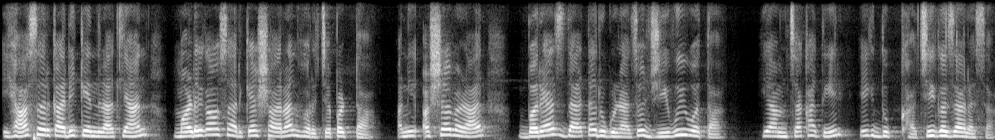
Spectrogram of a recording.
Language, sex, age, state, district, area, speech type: Goan Konkani, female, 18-30, Goa, Canacona, rural, spontaneous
